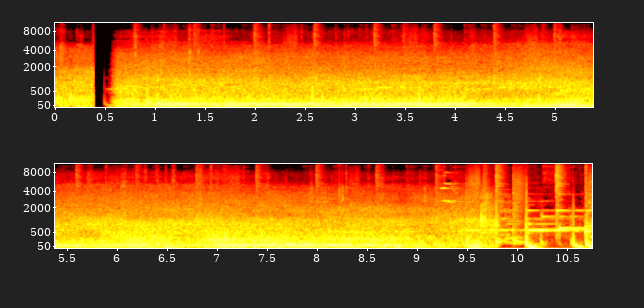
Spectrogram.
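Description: Background music with a steady beat over a steady low outdoor rumble, after the sound drops out briefly about half a second in.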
